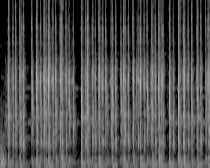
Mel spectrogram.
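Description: Keyboard typing sound effect: rapid clicking keystrokes, about eight a second, with a short break about one and a half seconds in.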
